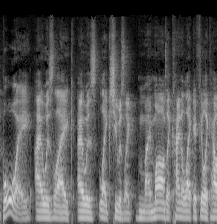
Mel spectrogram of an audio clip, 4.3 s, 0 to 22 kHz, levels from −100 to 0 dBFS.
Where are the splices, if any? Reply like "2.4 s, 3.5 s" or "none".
3.3 s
